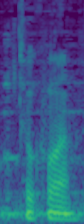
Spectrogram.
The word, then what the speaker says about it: Tourcoing: Ja, Tim, Tourcoing, richtig.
